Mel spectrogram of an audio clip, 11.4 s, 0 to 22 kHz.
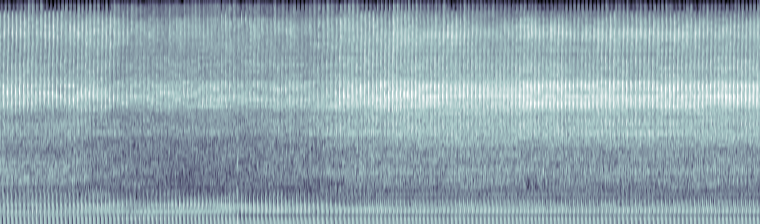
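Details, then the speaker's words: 2005 Suzuki LTZ 400 single after a botched valve guide replacement, at idle: light rapid ticking from the top end over each firing; valve train clatter, valve clearances to be rechecked (exhausts at 340, up to 350). "so it's pretty loud um I'm probably gonna go back in and recheck the uh the valve clearance is on there"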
